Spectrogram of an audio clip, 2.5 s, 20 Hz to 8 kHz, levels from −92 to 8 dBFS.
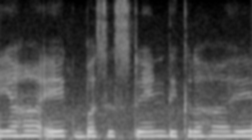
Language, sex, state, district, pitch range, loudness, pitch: Hindi, female, Chhattisgarh, Bilaspur, 260-270 Hz, -14 LUFS, 265 Hz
